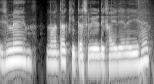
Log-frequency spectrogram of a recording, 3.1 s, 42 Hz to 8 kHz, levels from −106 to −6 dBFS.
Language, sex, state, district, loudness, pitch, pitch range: Hindi, male, Uttar Pradesh, Shamli, -15 LUFS, 150 Hz, 130-170 Hz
